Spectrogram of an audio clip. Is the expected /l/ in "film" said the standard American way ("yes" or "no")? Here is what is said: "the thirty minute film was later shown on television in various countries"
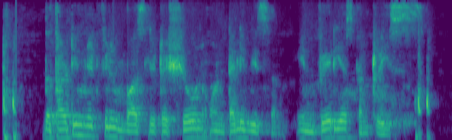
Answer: yes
